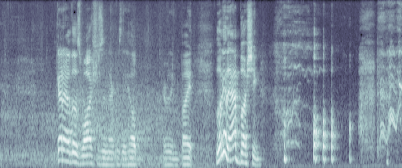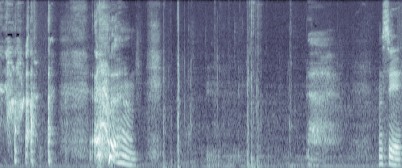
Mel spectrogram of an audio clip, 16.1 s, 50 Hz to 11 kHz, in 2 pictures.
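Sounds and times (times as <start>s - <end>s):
man coughing: 7.6s - 10.7s
metal parts clicking and knocking: 11.3s - 14.0s.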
